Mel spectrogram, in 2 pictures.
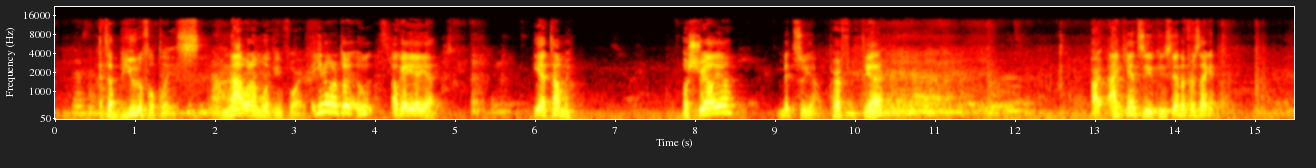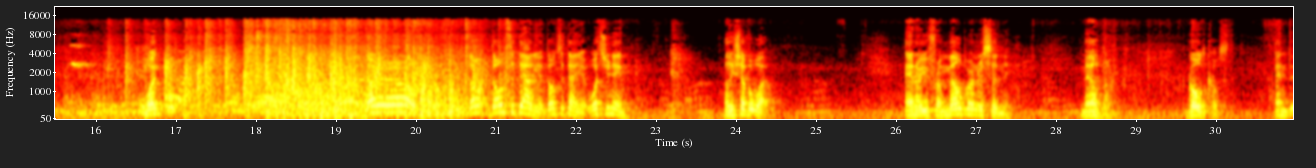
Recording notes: delivered at NCSY Michlelet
